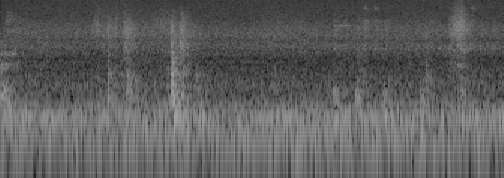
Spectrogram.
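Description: Classroom room tone: a steady low hum with a few faint brief sounds, and near the end a short high squeak of a dry-erase marker writing on the whiteboard.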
